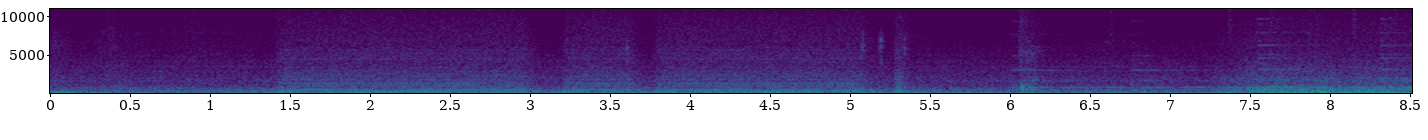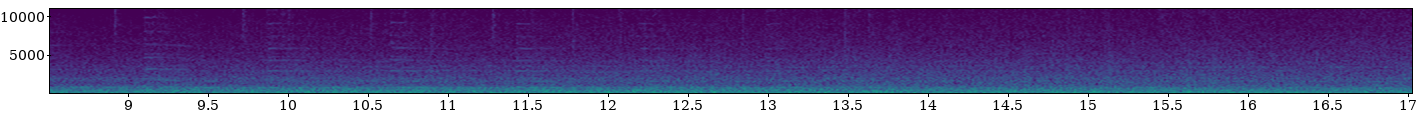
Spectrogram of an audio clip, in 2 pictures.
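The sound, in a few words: freight train passing by in Train Sim video game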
